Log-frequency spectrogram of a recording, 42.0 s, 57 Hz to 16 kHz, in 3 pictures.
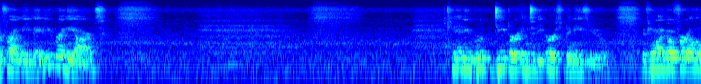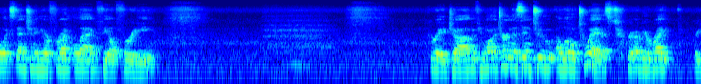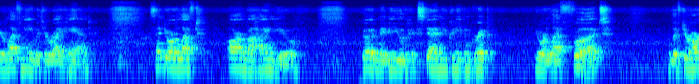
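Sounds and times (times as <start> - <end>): man breathing softly: 2.0 - 7.5, 8.2 - 9.1, 12.2 - 12.9, 17.2 - 18.4, 19.2 - 22.1, 30.2 - 31.1, 34.3 - 35.3, 40.3 - 41.4.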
